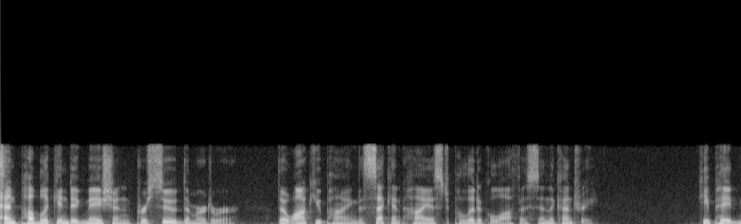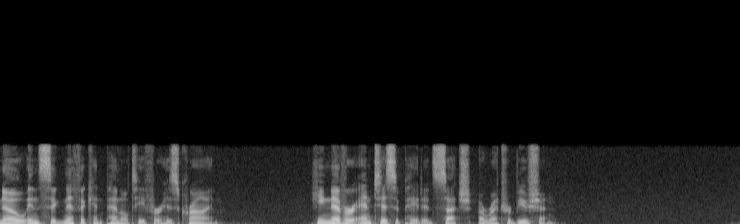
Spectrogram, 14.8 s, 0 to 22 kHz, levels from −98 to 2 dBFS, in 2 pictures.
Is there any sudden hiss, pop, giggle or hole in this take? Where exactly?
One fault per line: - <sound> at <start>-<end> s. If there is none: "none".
none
